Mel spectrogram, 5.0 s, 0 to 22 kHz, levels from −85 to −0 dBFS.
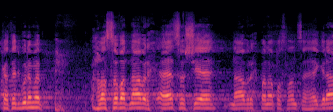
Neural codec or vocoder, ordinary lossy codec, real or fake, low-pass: none; AAC, 48 kbps; real; 14.4 kHz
